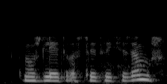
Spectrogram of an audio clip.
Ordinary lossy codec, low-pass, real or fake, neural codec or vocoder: none; 3.6 kHz; fake; vocoder, 44.1 kHz, 128 mel bands every 512 samples, BigVGAN v2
